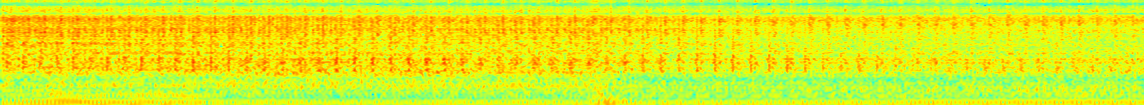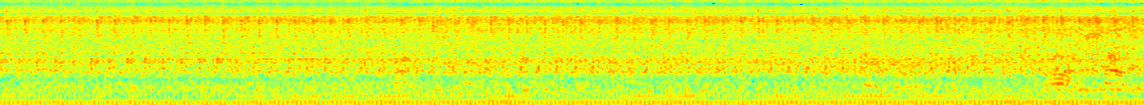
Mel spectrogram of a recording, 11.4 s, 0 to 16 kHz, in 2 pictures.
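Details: Abarth 595 after an oil change: small petrol engine idles steadily with a quick, fairly regular knocking tap through the low rumble; engine knock, cause suspected, not confirmed.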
